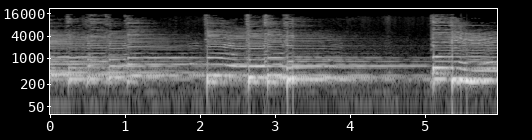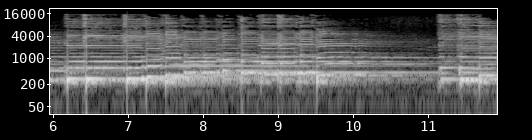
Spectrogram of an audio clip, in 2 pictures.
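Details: Plucked sitar music plays throughout with rapid repeated notes and sustained strings; no animal sound is heard.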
